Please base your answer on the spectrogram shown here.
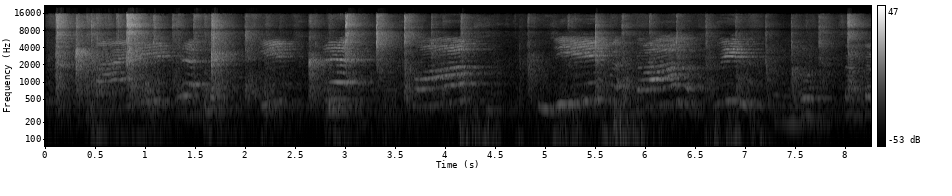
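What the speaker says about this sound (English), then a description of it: "Next, clap for Vaibhav." Classroom of children clapping together for a classmate during a beginner consonants lesson, a quick run of sharp, close hand claps mixed with excited kids' voices and chatter throughout.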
